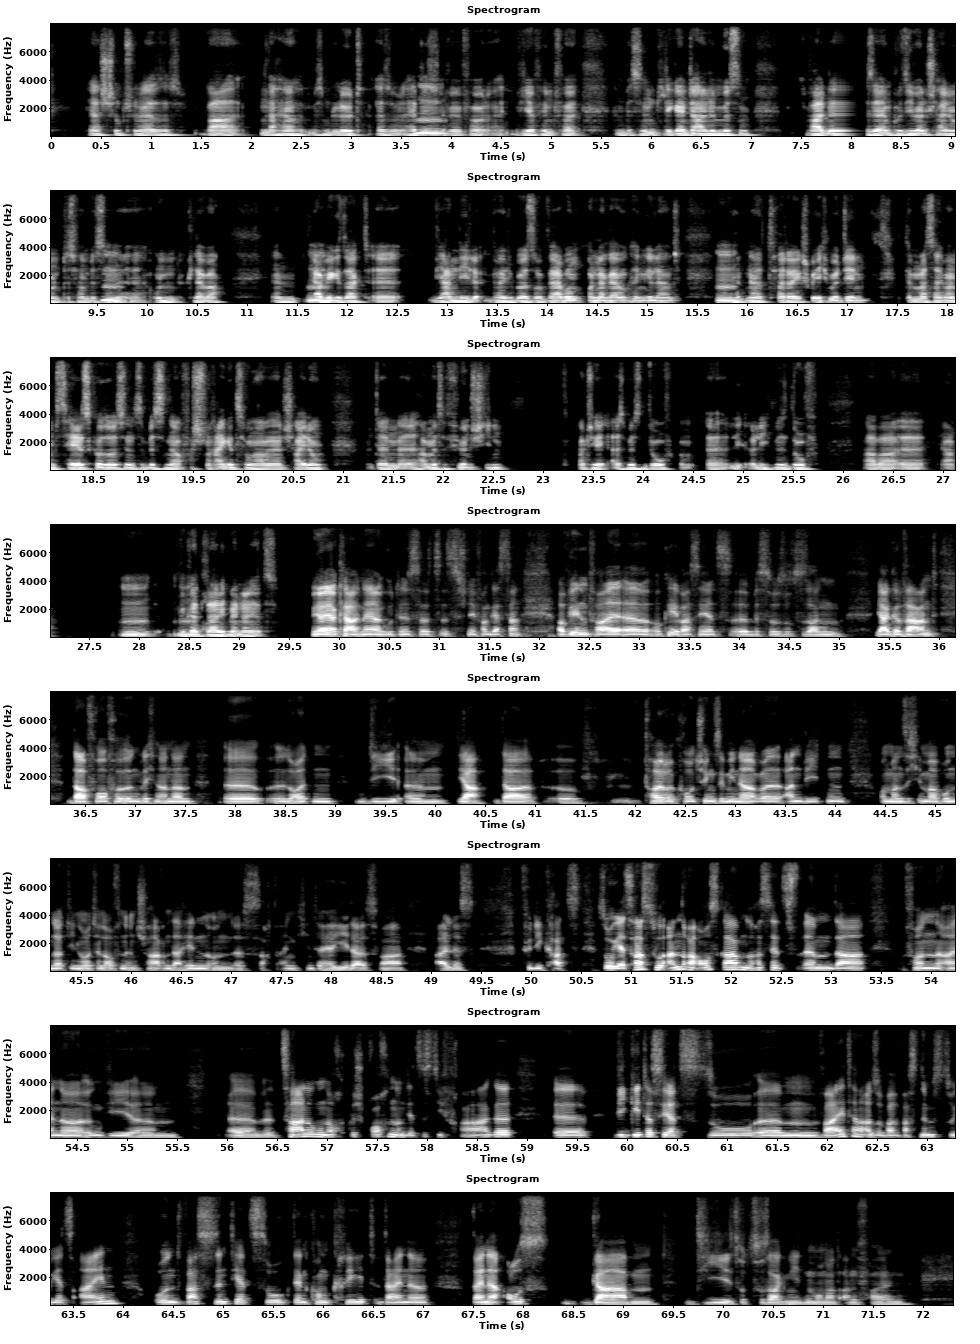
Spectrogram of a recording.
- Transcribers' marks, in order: unintelligible speech; other noise
- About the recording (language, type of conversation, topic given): German, advice, Wie kann ich mein Geld besser planen und bewusster ausgeben?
